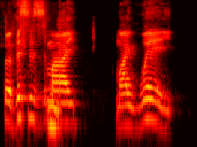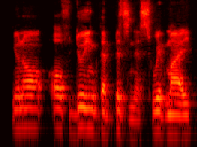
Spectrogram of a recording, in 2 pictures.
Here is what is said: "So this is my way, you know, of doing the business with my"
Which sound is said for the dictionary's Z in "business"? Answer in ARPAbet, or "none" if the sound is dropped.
Z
